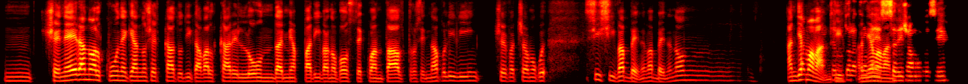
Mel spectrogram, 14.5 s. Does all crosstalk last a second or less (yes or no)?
no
